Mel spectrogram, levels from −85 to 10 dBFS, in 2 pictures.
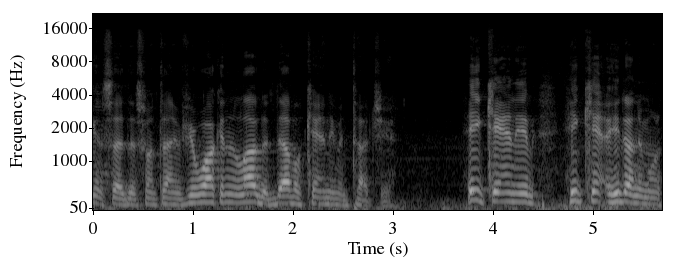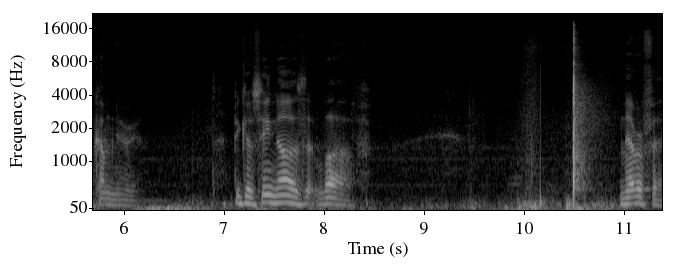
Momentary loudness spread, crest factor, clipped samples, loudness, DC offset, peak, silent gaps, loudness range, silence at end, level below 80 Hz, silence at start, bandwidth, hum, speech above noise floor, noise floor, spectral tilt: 19 LU; 34 dB; under 0.1%; -34 LUFS; under 0.1%; 0 dBFS; none; 3 LU; 0 s; -50 dBFS; 0 s; 19 kHz; none; 25 dB; -58 dBFS; -5 dB/octave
